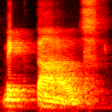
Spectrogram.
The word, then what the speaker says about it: McDonald's: And everyone's favorite fast food place, McDonald's. Short Mc in the beginning, Donald's. McDonald's. McDonald's.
